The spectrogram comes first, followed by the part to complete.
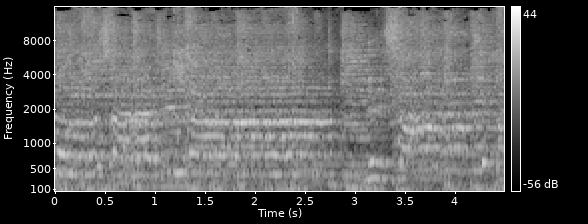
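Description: A woman singing a Korean song into a microphone over amplified accompaniment with a steady beat, holding long notes across the lines.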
